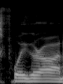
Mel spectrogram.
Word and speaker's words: foie gras: So one of the things that we got was foie gras. Is that how you say it? Foie gras.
